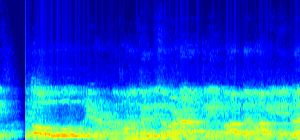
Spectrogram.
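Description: Devotional aarti hymn sung as a slow chant, with long held notes. The sound cuts out briefly just before half a second in, then the chant resumes.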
